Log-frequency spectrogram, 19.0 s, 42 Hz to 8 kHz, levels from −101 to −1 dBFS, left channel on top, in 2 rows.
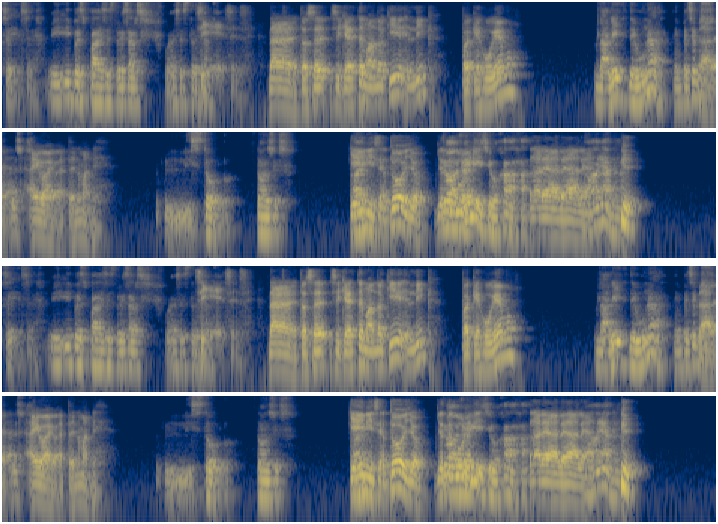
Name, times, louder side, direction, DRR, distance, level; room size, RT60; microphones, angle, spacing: voice 1, 0.0-2.8 7.9-9.8 11.7-12.6 12.9-13.4 14.2-14.4 15.4-16.6 17.3-17.8, left 1 dB, 60° left, 0.5 m, -32 dB
voice 2, 2.6-3.3 3.6-5.7 6.1-6.8 9.3-10.9 14.2-15.9 16.6-17.9, right 2 dB, 30° right, 0.4 m, -28 dB
3.6 x 2.1 x 2.5 m
head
